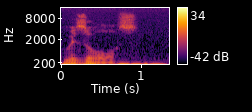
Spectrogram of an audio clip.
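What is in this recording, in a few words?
"resource", British English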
